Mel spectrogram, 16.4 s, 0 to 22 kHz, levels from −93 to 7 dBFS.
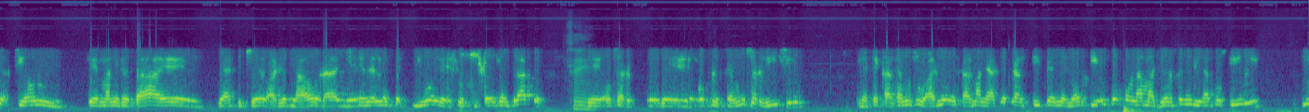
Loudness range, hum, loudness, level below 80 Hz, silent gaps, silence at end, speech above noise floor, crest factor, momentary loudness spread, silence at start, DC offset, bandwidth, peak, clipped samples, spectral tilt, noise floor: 2 LU; none; -13 LUFS; -34 dBFS; none; 0 s; 28 dB; 12 dB; 5 LU; 0 s; under 0.1%; over 20 kHz; 0 dBFS; under 0.1%; -7 dB/octave; -41 dBFS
